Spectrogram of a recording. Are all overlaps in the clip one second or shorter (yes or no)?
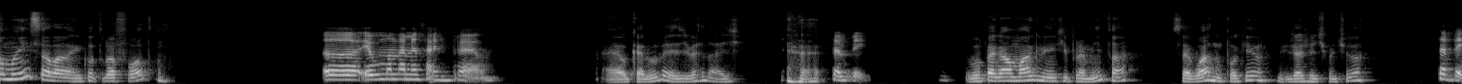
yes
